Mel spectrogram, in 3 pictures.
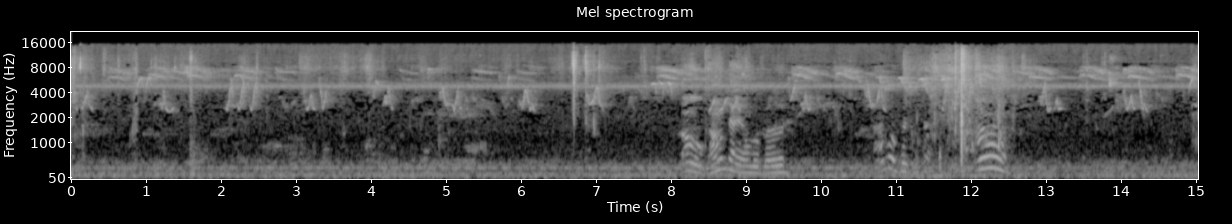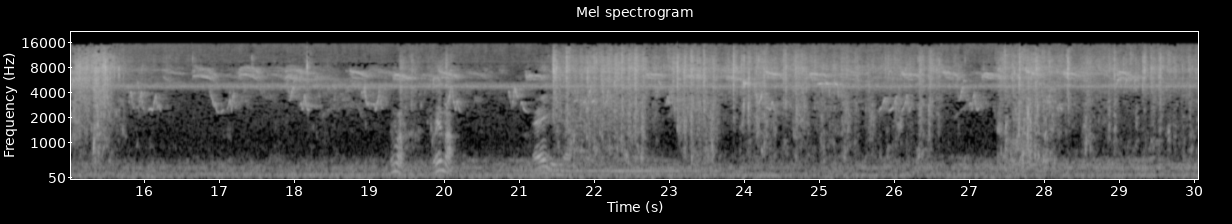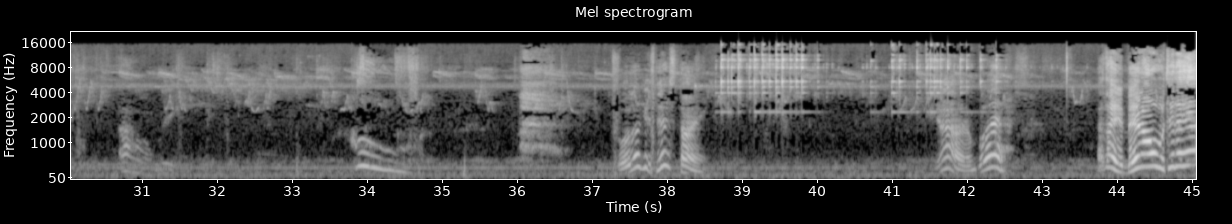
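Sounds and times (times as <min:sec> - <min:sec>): songbirds chirping: 0:00.0 - 0:45.0.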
